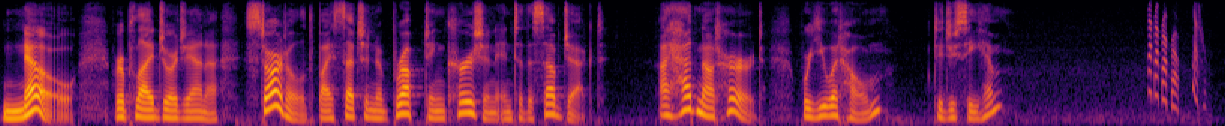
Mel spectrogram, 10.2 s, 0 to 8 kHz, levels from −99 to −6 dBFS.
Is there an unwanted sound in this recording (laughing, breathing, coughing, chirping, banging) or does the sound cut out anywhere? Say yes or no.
yes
